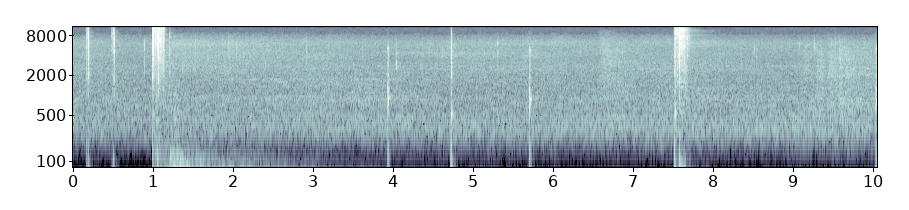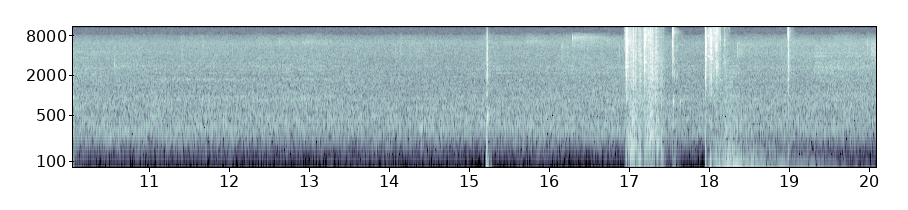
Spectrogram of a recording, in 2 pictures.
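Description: Panels slide and thud into place with short clicks.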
